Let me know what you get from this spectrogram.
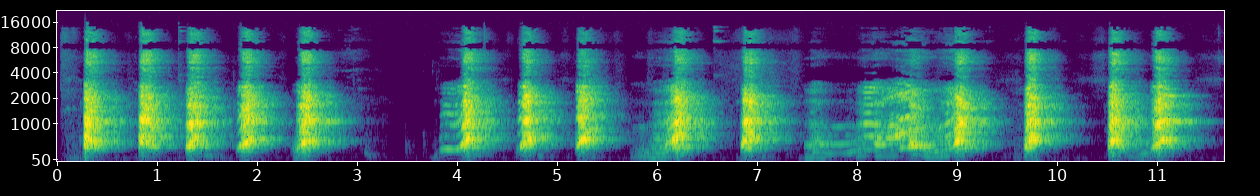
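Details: White boxer named Ridgely and an older black Lab mix indoors arguing over a coveted window seat; loud sharp barks in quick bursts of five, a pause, then more barks with a growly grumbling stretch near the end.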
